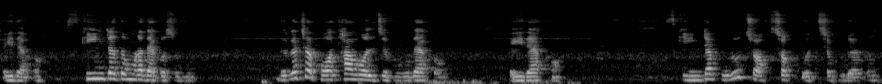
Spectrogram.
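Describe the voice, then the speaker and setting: A woman's voice: mid-range voice, moderate pace, long pauses, a little hiss or hum, low-quality recording. A young woman vlogger talking viewers through a skincare routine at home, chatty and friendly, calling them friends as she demonstrates. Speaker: beauty vlogger. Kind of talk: casual skincare tutorial. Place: at home, indoors.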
